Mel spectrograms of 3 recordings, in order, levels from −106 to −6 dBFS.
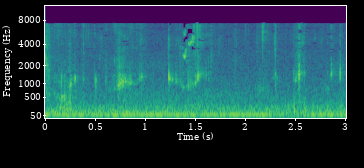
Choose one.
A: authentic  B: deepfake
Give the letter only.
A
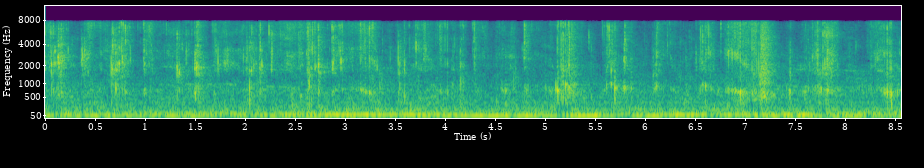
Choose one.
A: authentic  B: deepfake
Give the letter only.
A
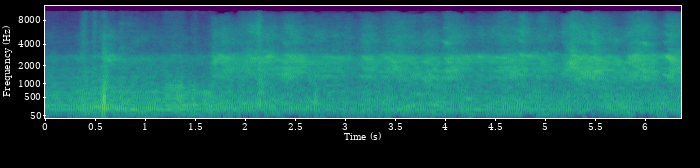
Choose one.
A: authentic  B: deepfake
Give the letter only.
B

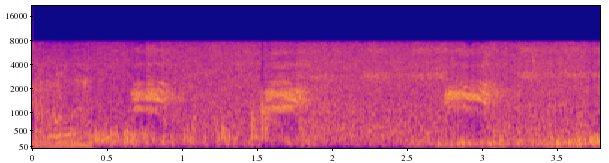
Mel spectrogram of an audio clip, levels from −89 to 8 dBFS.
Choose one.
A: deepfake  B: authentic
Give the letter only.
A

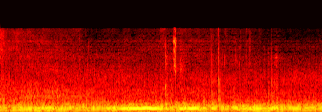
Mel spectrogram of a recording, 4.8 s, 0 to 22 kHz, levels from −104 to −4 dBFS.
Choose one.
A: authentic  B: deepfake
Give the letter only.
B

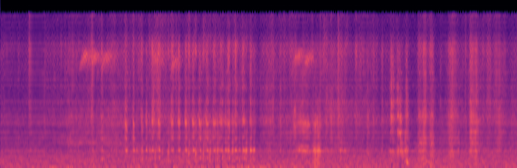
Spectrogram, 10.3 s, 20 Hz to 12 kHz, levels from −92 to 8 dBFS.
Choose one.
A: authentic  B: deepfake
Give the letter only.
B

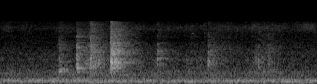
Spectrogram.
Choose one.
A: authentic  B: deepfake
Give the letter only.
A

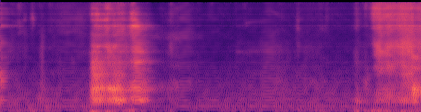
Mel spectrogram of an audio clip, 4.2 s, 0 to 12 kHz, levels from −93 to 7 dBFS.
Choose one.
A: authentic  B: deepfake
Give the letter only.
B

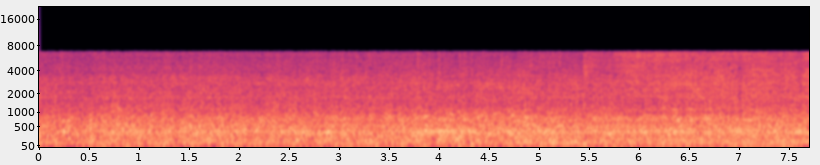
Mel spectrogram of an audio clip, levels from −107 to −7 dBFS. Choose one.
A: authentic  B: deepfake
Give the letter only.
A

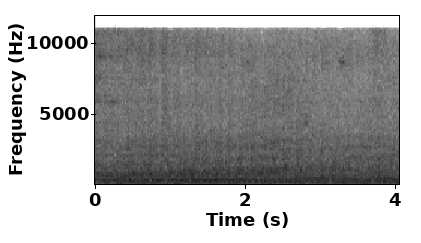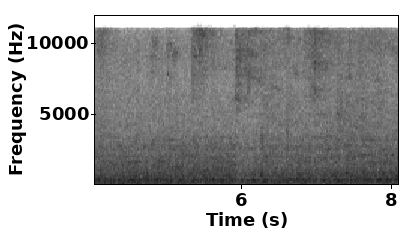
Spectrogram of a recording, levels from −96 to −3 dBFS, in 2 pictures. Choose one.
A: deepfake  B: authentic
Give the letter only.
B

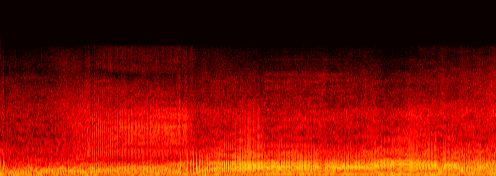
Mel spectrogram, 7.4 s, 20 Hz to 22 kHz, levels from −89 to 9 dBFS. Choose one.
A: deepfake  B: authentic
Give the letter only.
A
